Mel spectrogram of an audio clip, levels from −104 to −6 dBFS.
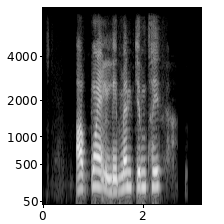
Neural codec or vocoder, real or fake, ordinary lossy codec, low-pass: codec, 16 kHz, 1 kbps, FunCodec, trained on LibriTTS, 50 frames a second; fake; Opus, 64 kbps; 7.2 kHz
